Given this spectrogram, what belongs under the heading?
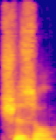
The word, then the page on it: chisel: American English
